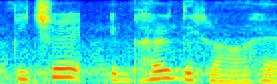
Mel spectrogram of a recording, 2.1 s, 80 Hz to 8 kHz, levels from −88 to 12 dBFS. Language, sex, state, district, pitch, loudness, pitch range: Hindi, female, Arunachal Pradesh, Lower Dibang Valley, 185 Hz, -15 LUFS, 165-215 Hz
